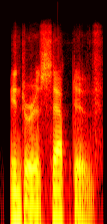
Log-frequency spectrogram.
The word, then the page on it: Interoceptive: American English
